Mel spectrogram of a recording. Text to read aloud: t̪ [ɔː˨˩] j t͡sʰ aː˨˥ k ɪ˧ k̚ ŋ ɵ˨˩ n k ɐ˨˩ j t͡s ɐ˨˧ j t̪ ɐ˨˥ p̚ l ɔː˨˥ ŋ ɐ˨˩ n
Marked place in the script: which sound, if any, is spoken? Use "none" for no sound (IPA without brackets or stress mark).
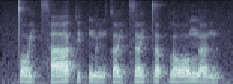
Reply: ɔː˨˩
